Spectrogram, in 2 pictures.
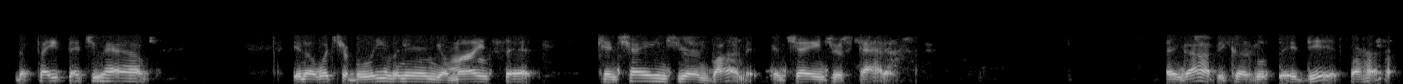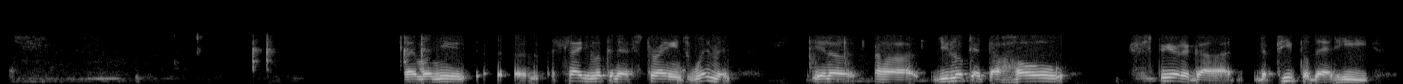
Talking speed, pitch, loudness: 110 wpm, 145 Hz, -25 LUFS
